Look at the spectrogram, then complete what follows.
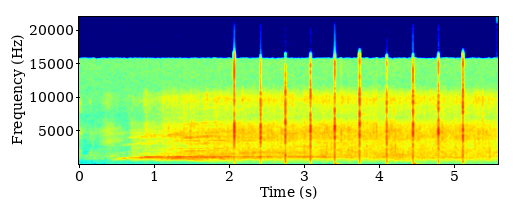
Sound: audience applauds and cheers

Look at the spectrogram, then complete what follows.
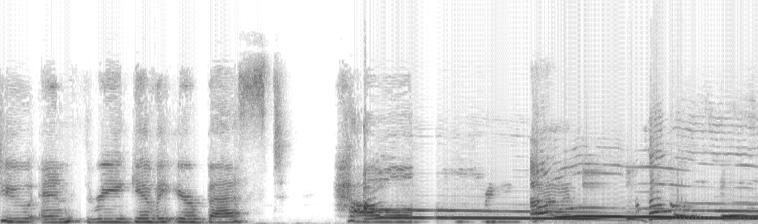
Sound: howling

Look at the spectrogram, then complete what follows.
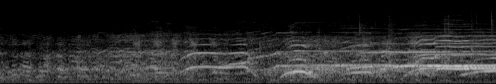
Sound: audience cheering and clapping

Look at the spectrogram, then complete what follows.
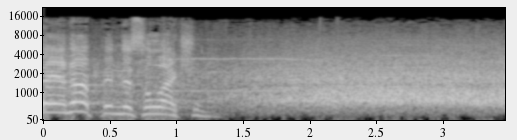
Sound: cheers and applause

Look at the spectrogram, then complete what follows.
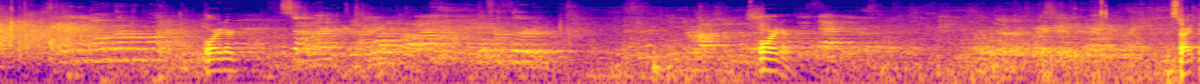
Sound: some Applause

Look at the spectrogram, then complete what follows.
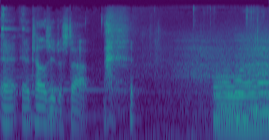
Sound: chuckles; dramatic music plays

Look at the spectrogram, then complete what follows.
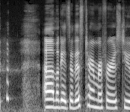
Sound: chuckles

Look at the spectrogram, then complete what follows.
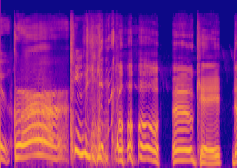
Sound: kids giggling; Grandpa laughing

